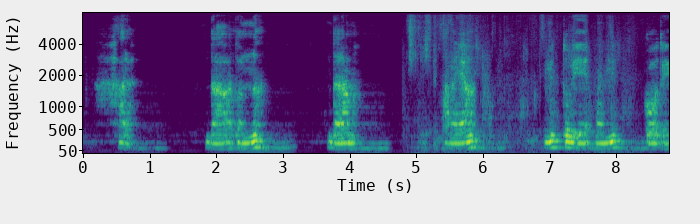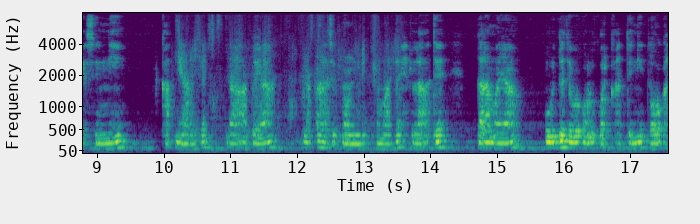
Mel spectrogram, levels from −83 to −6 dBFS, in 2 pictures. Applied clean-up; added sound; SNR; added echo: neural separator model SepFormer DNS4.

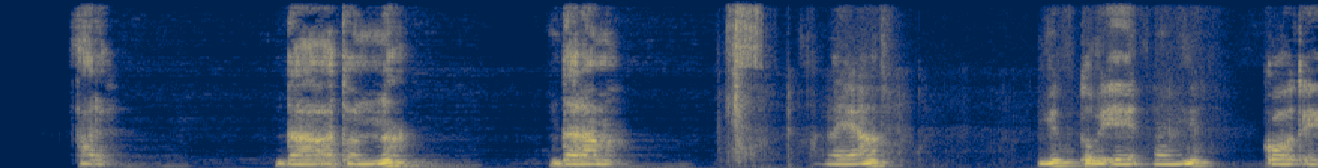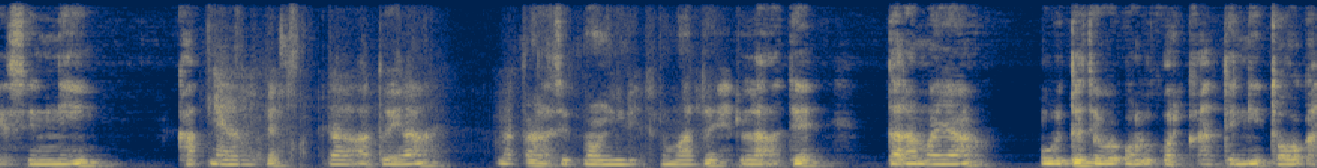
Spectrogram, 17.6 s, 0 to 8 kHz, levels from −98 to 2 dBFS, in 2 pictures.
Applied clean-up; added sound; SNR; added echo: neural mask model DeepFilterNet 3.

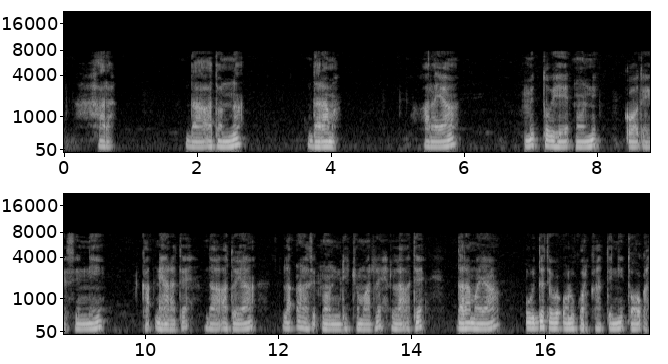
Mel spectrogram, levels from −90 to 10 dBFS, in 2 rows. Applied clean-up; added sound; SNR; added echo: none; none; none; none.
